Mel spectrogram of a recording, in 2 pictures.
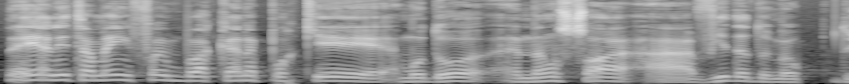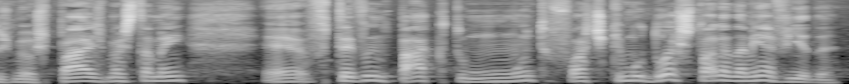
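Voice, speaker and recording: A man's voice: a little high, a little fast, creaky. Man telling his story conversationally. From Brazil, suburbs of Rio de Janeiro. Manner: frequent tag questions seeking agreement. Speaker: podcast guest.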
